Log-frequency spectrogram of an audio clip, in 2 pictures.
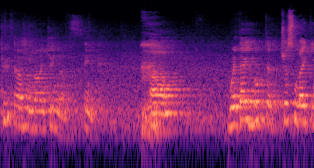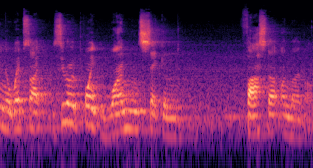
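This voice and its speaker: In a roomy, long-reverb space with background noise, an Australian man with a fairly high-pitched voice delivers a casual tech talk. He's talkative with the small live audience and keeps quizzing them.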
